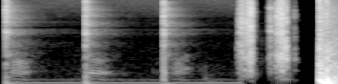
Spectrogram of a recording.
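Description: Sharp, dry percussive hits from a logo intro's sound track: three single hits about half a second apart, then two quicker hits close together near the end, building toward an electronic music opening.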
